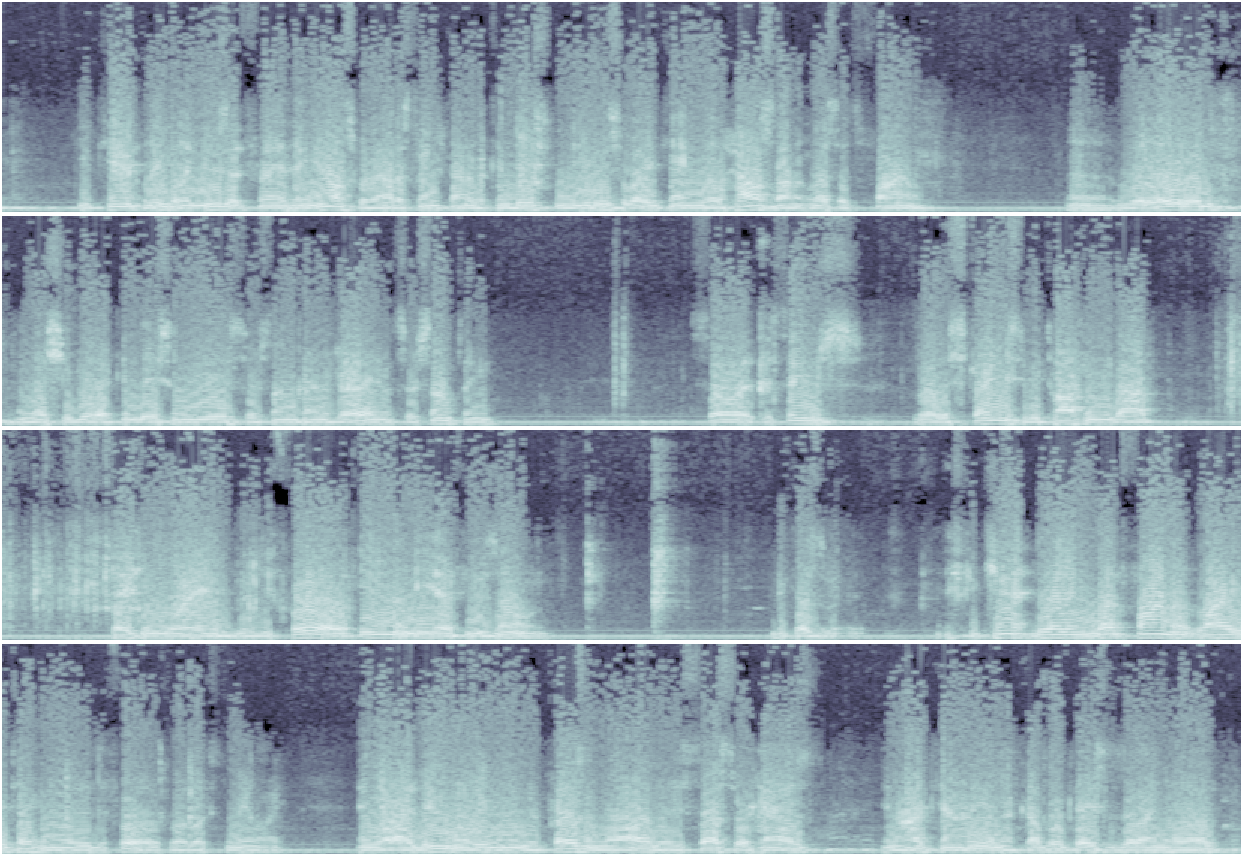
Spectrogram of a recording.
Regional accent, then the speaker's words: Dallas, Oregon, United States; I'm from Dallas, Oregon.

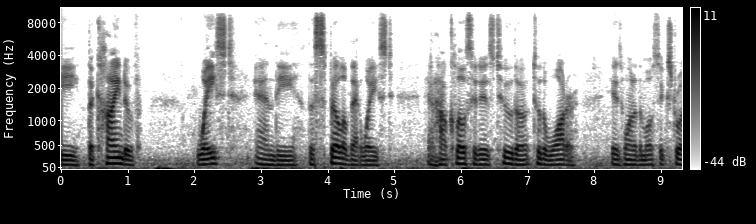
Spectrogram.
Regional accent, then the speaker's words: Pullman, Washington, United States; born there; I'm one of the downwinders, so I was very close to Hanford when I was born. And I was born in Pullman, Washington.

